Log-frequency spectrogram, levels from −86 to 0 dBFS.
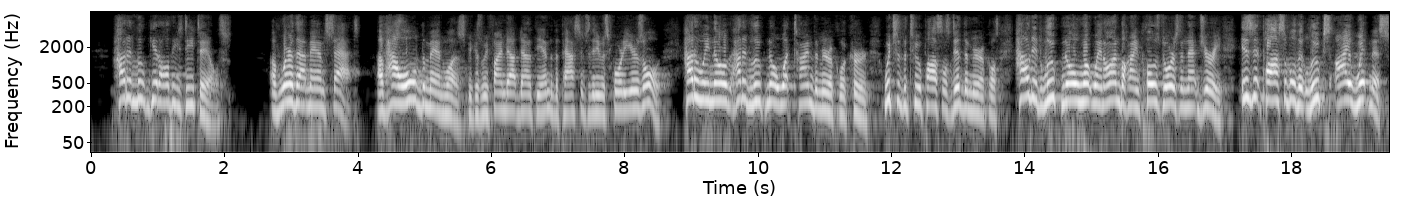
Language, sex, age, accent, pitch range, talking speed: English, male, 30-49, American, 145-215 Hz, 230 wpm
